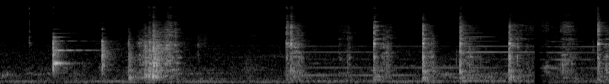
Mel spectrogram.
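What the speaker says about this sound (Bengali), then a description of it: "এবার আমি সুজিটা একটু হালকা করে ভেজে নেব।" Semolina is dry-roasted in a wok while a spatula scrapes and taps against the metal in repeated, close, uneven strokes with clinking and scraping between them. Nobody talks.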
